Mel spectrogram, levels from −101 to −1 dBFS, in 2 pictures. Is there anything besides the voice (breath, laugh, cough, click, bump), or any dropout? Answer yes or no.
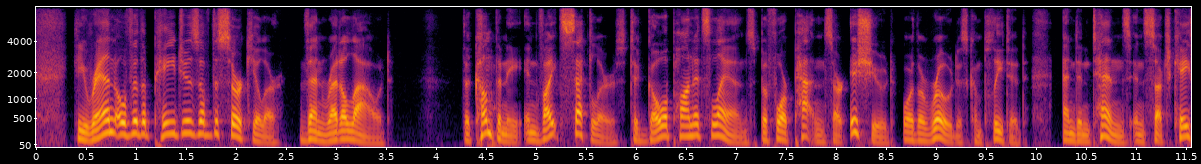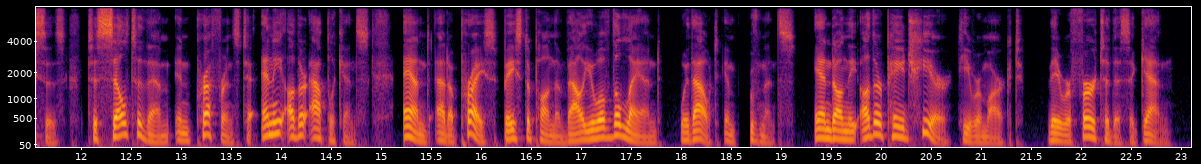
yes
